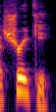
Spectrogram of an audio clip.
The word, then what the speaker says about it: Chriqui: now this is out of left field for me, but the nip Oh tuck no, and there's a pronunciation guide on Wikipedia. Yeah, Chriqui.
